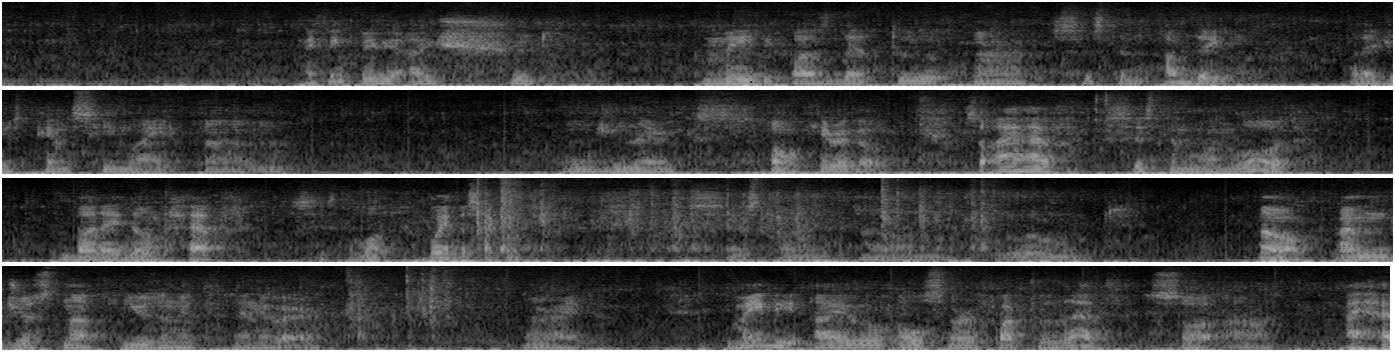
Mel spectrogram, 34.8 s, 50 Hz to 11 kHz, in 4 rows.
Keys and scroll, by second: 20.3-23.4 typing, 28.3 ctrl+g.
